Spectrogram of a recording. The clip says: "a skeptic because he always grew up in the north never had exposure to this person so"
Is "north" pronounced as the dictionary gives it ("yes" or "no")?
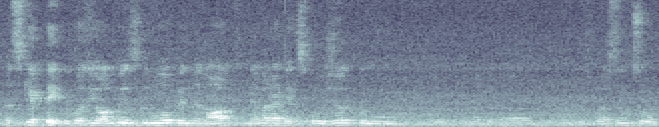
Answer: no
